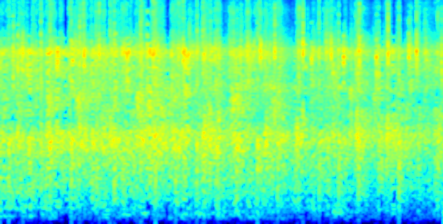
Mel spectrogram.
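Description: A congregation applauding: many people clapping their hands at once, steady and loud.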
